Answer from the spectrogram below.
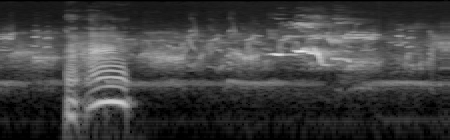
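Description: A Eurasian golden oriole, a bright yellow and black bird the size of a blackbird, gives one loud, harsh, nasal cry from the trees, followed by fainter bird twittering and a steady low drone in the background.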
